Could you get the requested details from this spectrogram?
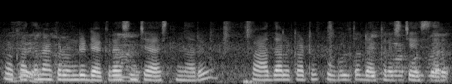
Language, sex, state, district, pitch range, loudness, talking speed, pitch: Telugu, female, Andhra Pradesh, Manyam, 205-225 Hz, -17 LUFS, 120 wpm, 215 Hz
